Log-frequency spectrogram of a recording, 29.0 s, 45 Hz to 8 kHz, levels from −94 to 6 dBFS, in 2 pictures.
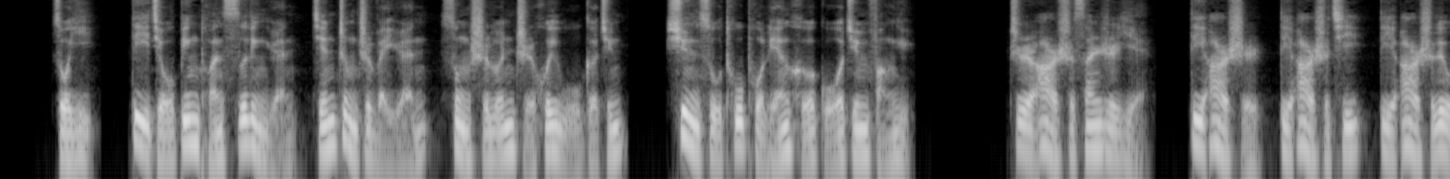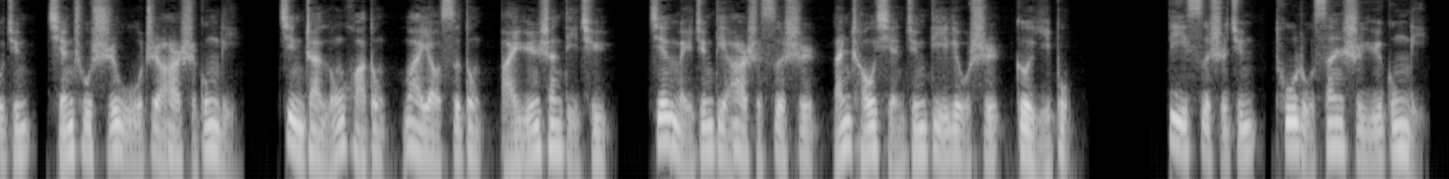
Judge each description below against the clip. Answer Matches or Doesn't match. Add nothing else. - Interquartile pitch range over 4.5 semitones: Doesn't match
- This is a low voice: Matches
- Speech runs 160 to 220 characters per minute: Matches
